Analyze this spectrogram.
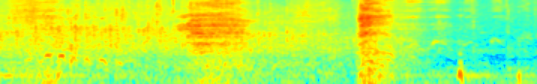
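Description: Audience applause, a steady wash of many hands clapping that swells briefly in the middle, with a sharper burst near the end before it thins out. Fairly soft overall. The audience applauds a person for helping the preacher.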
